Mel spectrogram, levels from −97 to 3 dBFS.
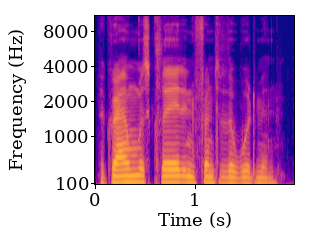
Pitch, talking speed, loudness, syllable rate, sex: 115 Hz, 270 wpm, -18 LUFS, 6.0 syllables/s, male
